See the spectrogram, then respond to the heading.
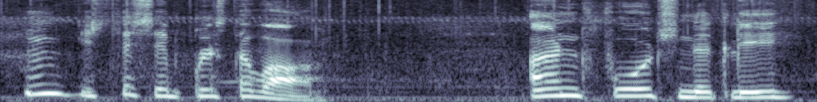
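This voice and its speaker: Wise old alien mentor, video game, gravelly, slow, deliberate, instructive. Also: male voice, a little high, a bit bright, a little hiss or hum, full character voice, poor audio. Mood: patient, instructive, then grave, coaxing. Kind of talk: video game character acting.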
